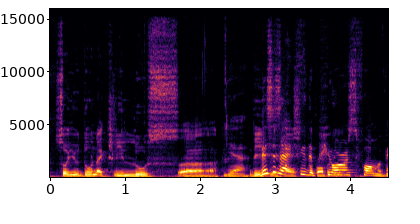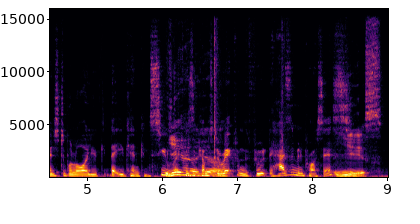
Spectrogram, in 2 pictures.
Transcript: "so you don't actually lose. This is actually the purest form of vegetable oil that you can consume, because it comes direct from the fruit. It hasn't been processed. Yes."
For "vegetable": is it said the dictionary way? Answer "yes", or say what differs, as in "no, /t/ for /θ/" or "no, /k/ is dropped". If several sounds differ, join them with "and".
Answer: yes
